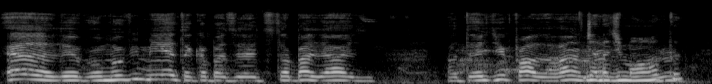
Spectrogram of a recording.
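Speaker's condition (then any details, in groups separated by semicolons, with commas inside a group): Amyotrophic lateral sclerosis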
